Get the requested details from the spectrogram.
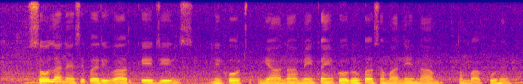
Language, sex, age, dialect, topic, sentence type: Hindi, male, 18-24, Hindustani Malvi Khadi Boli, agriculture, statement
